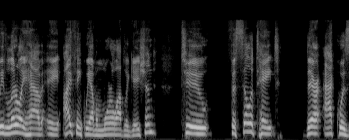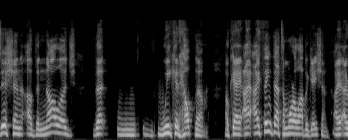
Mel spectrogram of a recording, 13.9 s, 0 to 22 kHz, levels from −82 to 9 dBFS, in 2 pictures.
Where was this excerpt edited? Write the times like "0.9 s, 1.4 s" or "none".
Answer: none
